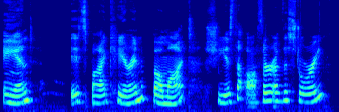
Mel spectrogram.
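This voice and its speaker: Woman, children's storytime host, high-ish voice, very unhurried pace, encouraging, exaggerated kid-directed delivery. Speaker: children's librarian hosting storytime. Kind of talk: storytime talk and singalong for young children.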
